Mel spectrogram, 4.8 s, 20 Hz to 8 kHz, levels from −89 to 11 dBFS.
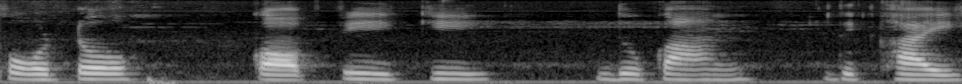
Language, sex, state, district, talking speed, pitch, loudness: Hindi, female, Madhya Pradesh, Dhar, 60 wpm, 185 Hz, -17 LUFS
